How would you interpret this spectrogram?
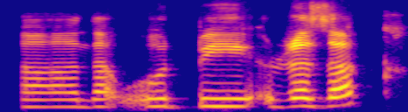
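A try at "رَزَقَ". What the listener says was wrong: Razaqa. The qaf should have, qaf has all 3-letter verbs. The last letter should have a fatah. Should be razaqa.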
